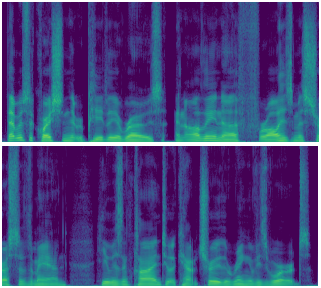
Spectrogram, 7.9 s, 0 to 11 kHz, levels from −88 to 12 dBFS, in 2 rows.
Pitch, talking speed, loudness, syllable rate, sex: 120 Hz, 210 wpm, -20 LUFS, 5.6 syllables/s, male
